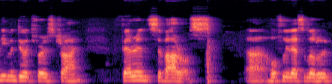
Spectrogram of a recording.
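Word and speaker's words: Ferencváros: Yes, they got their Champions League win against, and let me make sure I'm pronouncing this right. It's Ferencvaros. I couldn't even do it first try. Ferencvaros.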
